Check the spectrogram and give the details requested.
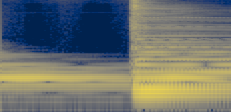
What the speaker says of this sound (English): that's just an open high E string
